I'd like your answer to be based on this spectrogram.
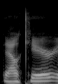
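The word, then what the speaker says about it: Dal Quor: During what activity do mortals usually encounter the plane of existence called Dalquor? And I may have said that wrong. It's D-A-L space Q-U-O-R. – Dreaming. Dalquor is the realm of dreams.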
